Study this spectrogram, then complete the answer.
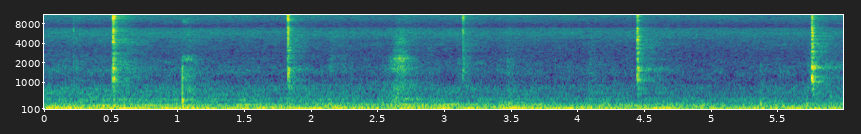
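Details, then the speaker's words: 2004 Ford 6.0L Powerstroke diesel with rough running: scanner electrical injector self-test after an injector is installed and plugged in, before oil rail goes on; sharp evenly spaced clicks about every 1.3 s as each of eight injectors fires, all working. "as soon as you get your uh thicker mounted and um plugged in and whatnot just go ahead and run the uh electrical self test"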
